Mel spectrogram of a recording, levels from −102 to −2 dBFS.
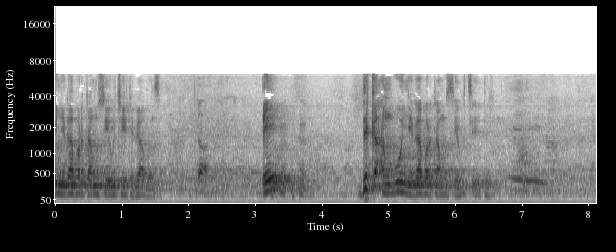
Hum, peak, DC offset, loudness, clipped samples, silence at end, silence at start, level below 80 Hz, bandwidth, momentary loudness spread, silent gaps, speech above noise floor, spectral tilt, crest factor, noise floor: none; -4 dBFS; under 0.1%; -25 LUFS; under 0.1%; 0 s; 0 s; -62 dBFS; 6.4 kHz; 22 LU; none; 22 dB; -6 dB/octave; 22 dB; -46 dBFS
